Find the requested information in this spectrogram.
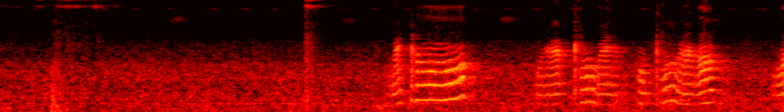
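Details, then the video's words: After a quiet start with a couple of clicks, a green Indian ringneck parakeet talks in a string of rising and arched speech-like syllables with strong harmonics. "Natural Sound of Talking Ringneck green parrot"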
